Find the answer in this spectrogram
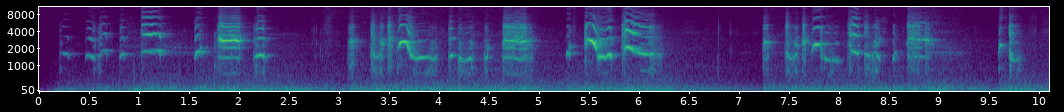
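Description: A cockatiel chatters in bursts of high, squeaky word-like phrases mixed with whistled notes.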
